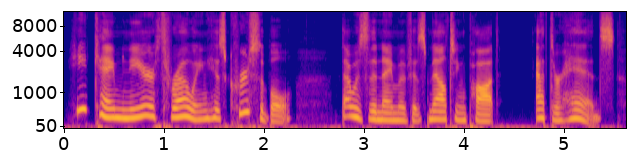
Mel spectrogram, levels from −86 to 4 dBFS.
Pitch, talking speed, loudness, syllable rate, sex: 210 Hz, 160 wpm, -18 LUFS, 4.6 syllables/s, female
